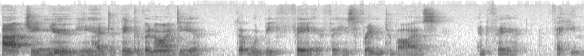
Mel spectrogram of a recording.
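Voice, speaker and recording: A man narrating a scripted children's story in an expressive, deliberate way, with emphatic phrasing for young listeners. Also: fairly low pitch, gravelly. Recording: roomy, echoing sound.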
